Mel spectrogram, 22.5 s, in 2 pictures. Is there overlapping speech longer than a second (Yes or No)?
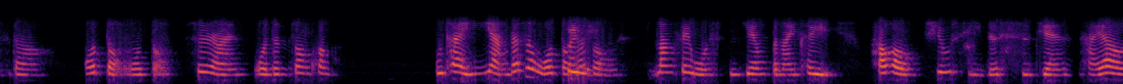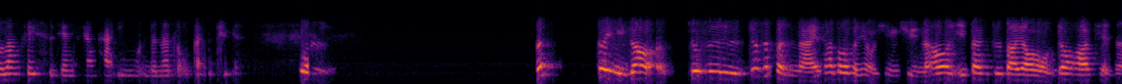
No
